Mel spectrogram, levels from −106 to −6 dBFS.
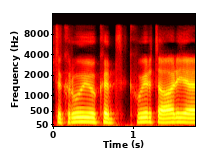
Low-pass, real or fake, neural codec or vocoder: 10.8 kHz; fake; codec, 24 kHz, 0.9 kbps, WavTokenizer, large speech release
